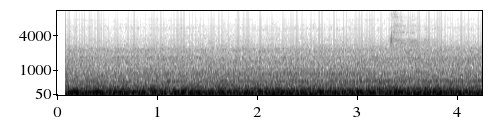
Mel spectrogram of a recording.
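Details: Chevrolet S10 pickup while driving: heavy, rough low roar holding steady; front hub bearing worn and nearly seized, almost locking the steering; exhaust manifold joint also blown.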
